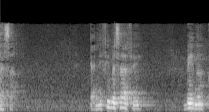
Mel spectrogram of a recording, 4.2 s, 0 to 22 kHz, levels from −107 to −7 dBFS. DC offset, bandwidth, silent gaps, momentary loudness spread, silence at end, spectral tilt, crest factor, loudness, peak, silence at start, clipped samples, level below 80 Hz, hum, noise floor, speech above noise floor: under 0.1%; 9.4 kHz; none; 18 LU; 0 s; -5 dB/octave; 20 dB; -26 LUFS; -10 dBFS; 0 s; under 0.1%; -60 dBFS; none; -56 dBFS; 31 dB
